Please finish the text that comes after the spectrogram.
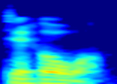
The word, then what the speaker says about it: terroir: There is a term called terroir, Terroir. So in English it is called terroir, but in French it's a French term. It's called terroir.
